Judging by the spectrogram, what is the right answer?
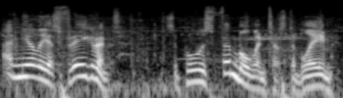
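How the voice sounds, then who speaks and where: An actor playing a witty, learned older advisor in a video game, articulate, wry and teasing. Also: male voice, a little high, wildly swooping pitch, moderate pace, a little hiss or hum. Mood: musing. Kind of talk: dramatic video game acting.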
